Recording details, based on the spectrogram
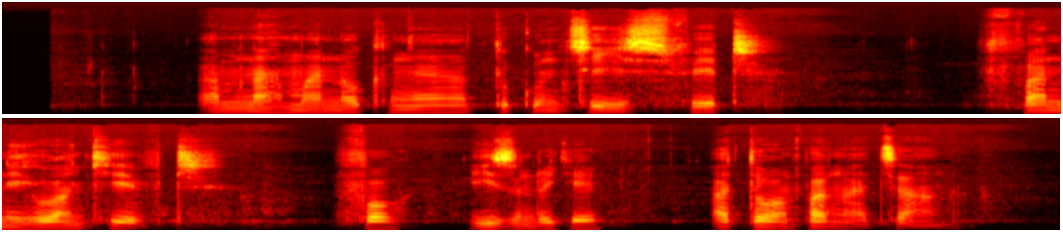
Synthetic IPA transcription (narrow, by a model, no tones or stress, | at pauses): aminaɦmanokʰaŋət̪ukunit͡siɦisi̥feʈ͡ʂə̥ | faniɦuaŋkʰeviʈ͡ʂə̥ | fo | iziɳɖ͡ʐeke | at̪owampaŋad͡zaŋə̥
